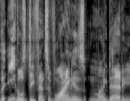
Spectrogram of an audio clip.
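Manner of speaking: slow, throaty, pulled from the back of the throat. Saying a line the other speaker asked for, in a Kermit the Frog voice. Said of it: "now say".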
